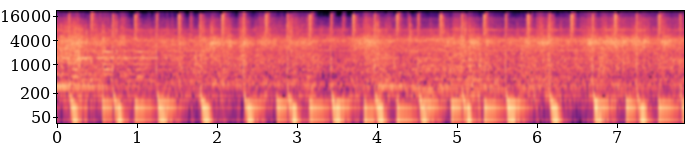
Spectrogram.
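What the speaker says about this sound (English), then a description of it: "start vacuuming them up" A shop vacuum roars steadily while sucking raccoon droppings out of an abandoned Cadillac Coupe DeVille, a loud continuous whooshing drone with rhythmic pulsing as the nozzle moves around.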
